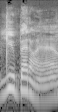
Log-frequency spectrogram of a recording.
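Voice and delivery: corny, all-in, super cheesy American enthusiasm. Showing the audience the answer to give: super cheesy American style. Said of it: "In a super cheesy American style".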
